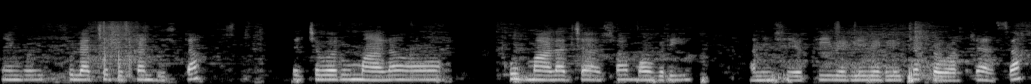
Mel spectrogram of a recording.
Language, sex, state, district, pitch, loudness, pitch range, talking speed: Konkani, female, Goa, North and South Goa, 210 Hz, -19 LUFS, 200-220 Hz, 95 wpm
